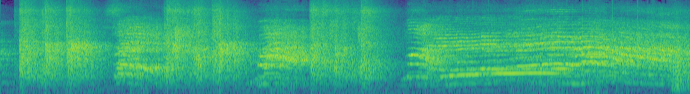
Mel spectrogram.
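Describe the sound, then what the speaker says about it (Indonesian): A class of children claps a quick rhythmic spirit chant in a classroom, several bursts of sharp hand claps mixed with young voices, followed by a teacher speaking over a steady background. "Satu kali lagi. Tepuk semangat."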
